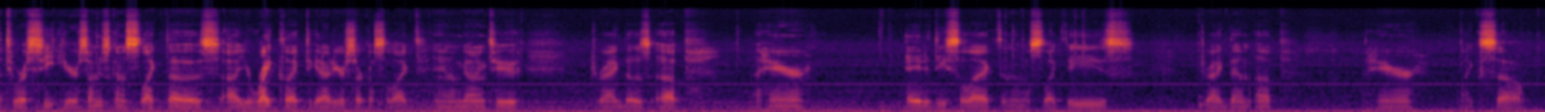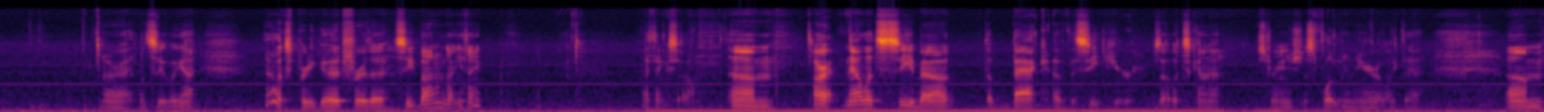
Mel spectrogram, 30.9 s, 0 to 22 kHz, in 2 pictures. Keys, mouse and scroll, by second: 2.3-6.5 right drag, 6.5-8.4 drag, 10.2 a, 10.9 c, 12.2-14.1 right drag, 13.3 click, 14.1-15.2 drag, 17.1 z, 17.7 Tab, 18.4-20.0 middle drag, 23.9 KP_1, 27.3-29.0 middle drag, 30.6 Tab.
